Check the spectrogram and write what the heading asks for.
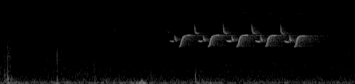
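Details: At Bald Rock Boardwalk in Cheaha State Park, a Carolina wren, possibly in the distance, gives a rapid run of five loud, ringing, rolling phrases, about three per second, like "germany germany", over faint background noise.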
